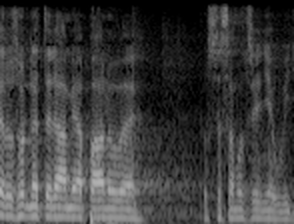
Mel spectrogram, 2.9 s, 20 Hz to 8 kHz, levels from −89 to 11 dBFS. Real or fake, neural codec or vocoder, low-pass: real; none; 7.2 kHz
